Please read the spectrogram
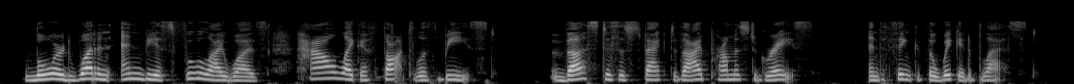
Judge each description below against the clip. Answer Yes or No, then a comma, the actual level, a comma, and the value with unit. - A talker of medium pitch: No, high, 220 Hz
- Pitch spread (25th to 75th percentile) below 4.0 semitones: Yes, average, 2.8 semitones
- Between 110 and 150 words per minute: Yes, slow, 135 wpm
